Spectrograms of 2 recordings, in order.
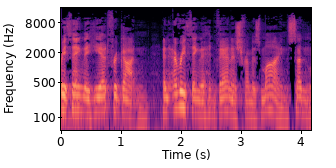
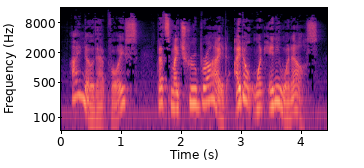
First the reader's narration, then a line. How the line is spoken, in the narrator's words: he jumped up and exclaimed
